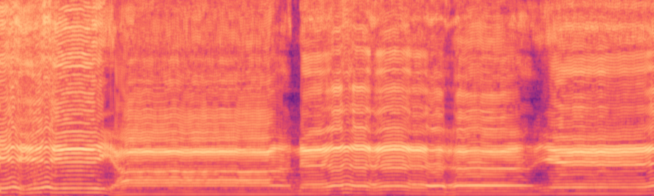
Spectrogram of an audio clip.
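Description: A single voice chanting loudly in long held notes with wavering ornaments, dropping to a lower pitch about a second in.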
